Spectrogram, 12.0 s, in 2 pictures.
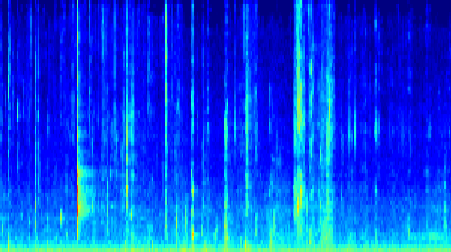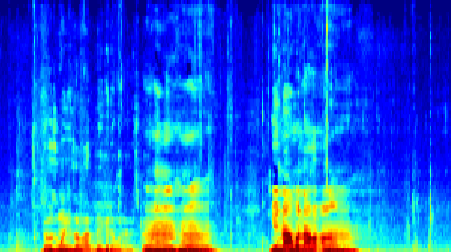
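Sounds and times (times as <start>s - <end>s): wet mouth clicks and smacks: 0.0s - 4.2s
chewing chicken wings: 0.0s - 7.9s, 10.3s - 12.0s.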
